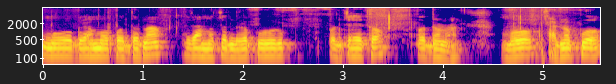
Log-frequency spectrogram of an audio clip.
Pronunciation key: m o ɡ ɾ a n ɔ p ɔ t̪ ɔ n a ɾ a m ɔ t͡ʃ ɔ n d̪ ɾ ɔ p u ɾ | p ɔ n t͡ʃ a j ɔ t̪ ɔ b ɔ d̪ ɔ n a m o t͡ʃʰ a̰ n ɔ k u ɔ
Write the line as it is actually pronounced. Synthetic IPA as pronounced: m o ɡ ɾ a m ɔ p ɔ d̪ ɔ n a ɾ a m ɔ t͡ʃ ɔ n d̪ ɾ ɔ p u ɾ | p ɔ n t͡ʃ a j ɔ t̪ ɔ p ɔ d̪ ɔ n a m o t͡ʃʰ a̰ n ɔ p u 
